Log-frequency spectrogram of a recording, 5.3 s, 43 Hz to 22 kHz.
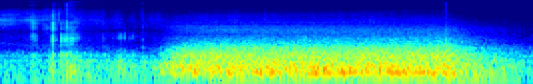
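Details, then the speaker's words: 2007 Ford Expedition rear blower motor after rewiring its switched 12 V feed through a fuse tap: clicks, then blower spins up to a steady even airy rumble that holds then eases; works properly, voltage about 13.8–13.9. "So you should be able to hear that rear blower motor kicking in."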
